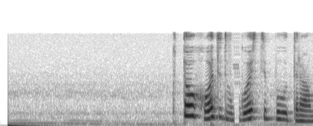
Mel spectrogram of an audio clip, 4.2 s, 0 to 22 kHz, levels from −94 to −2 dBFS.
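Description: From 3.10 to 3.19 s there are repeated frames. One compressed block of 26.1 ms plays three extra times, consistent with a single frame being duplicated. The speech stutters briefly. The clip gains 78.4 ms.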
